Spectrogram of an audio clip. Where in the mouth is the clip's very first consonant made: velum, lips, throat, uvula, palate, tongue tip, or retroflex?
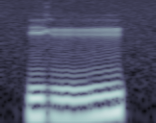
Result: palate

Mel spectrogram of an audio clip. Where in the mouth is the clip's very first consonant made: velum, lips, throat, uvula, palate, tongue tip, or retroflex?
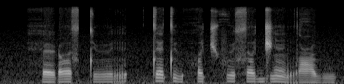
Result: throat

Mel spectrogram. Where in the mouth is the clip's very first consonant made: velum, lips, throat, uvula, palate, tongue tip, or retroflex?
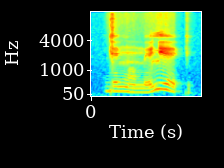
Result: velum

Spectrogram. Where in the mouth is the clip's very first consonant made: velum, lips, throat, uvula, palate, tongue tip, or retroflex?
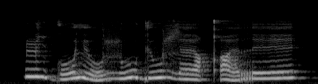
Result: retroflex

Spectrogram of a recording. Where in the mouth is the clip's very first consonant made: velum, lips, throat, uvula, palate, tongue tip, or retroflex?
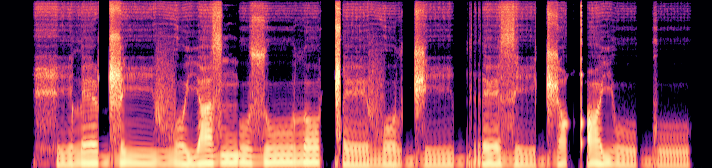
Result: throat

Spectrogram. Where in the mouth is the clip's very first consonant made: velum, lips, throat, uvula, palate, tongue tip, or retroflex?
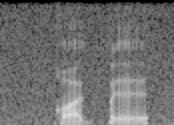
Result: uvula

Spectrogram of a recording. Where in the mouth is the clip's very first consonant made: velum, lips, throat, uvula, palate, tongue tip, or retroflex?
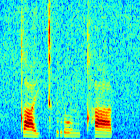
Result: tongue tip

